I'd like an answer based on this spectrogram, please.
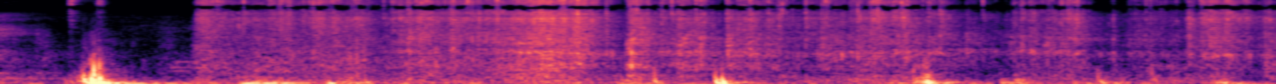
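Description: Fabric and plastic packaging rustling and crinkling as a dress is handled close to the microphone, after a thump about half a second in, with a couple of soft knocks.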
